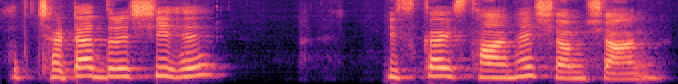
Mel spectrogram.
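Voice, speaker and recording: A woman's voice: high voice, unhurried. A woman teaching literature, reading a play's lines aloud and then explaining each one in plain words. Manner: reads dialogue then paraphrases it plainly.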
